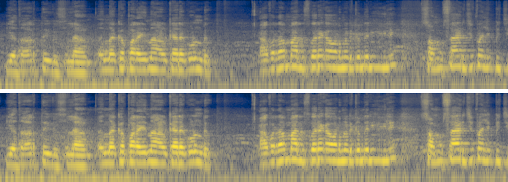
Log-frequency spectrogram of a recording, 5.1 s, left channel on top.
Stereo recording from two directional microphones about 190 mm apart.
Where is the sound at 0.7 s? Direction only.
10° left (ahead or behind).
